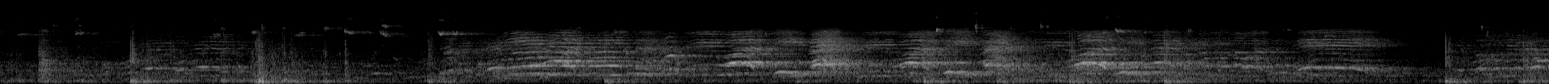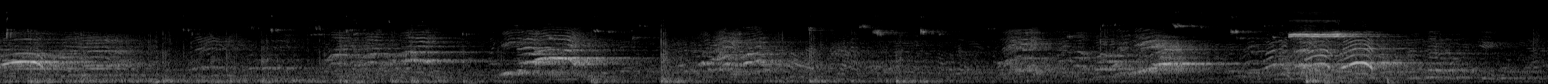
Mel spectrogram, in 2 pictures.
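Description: Basketball game in a gymnasium: a basketball bouncing on the hardwood floor among players' and spectators' indistinct shouts and calls, loudest near the middle and near the end.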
